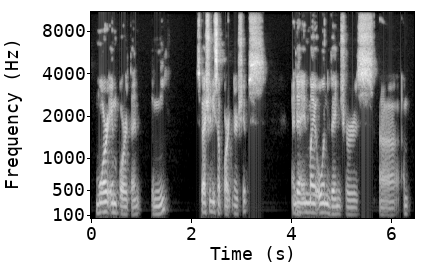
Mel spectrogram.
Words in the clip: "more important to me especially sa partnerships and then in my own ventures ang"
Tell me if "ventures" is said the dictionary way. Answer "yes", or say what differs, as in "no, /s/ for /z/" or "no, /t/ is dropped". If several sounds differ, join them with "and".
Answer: no, /s/ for /z/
